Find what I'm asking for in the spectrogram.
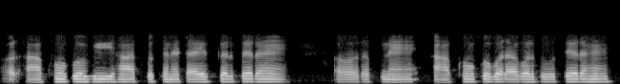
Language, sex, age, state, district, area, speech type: Urdu, male, 18-30, Uttar Pradesh, Shahjahanpur, urban, conversation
